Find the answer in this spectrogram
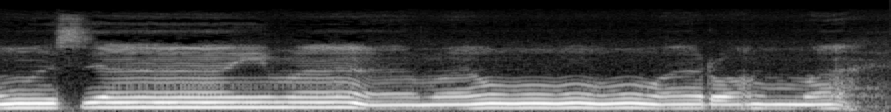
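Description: A man chanting a Quran recitation in melodic tajwid style. A short opening syllable and a brief break are followed by a long held note of about a second and a half, then a lower line that wavers up and down.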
